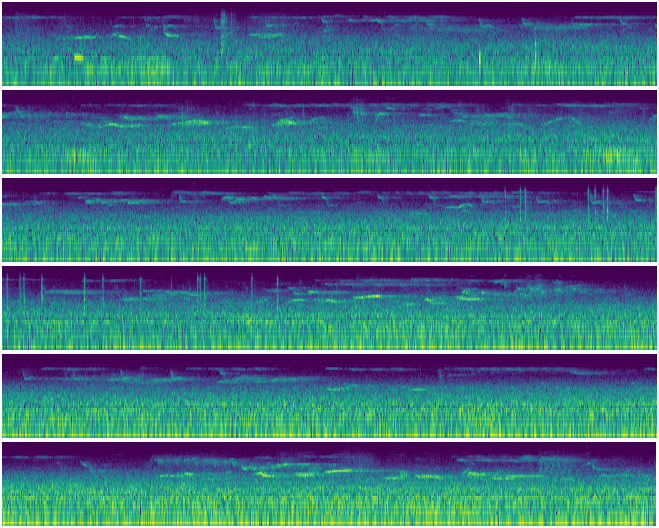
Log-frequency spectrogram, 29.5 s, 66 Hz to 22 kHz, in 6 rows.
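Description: Birds chirping and singing over the low rumble of an approaching train, which grows steadily louder. The train is led by a Class 73 electro-diesel, with a Bulleid Pacific steam locomotive at the rear.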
